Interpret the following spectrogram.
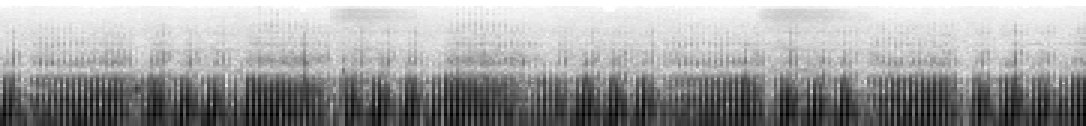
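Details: Domestic cat purring steadily: a deep, continuous rumbling buzz, swelling and easing with each breath roughly every one and a half seconds, with faint soft breathy hisses at the peaks.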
